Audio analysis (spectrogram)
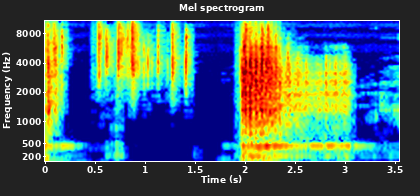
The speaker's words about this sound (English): Or I'm sorry, I need you to roll the dice first.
